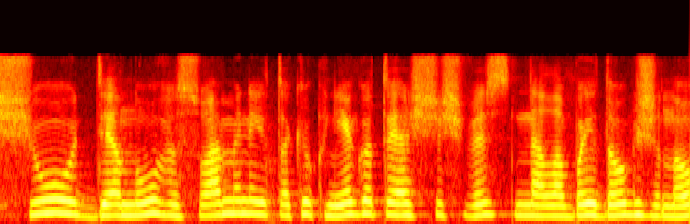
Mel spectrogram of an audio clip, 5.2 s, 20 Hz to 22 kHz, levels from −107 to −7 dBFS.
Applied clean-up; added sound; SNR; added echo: none; none; none; none.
